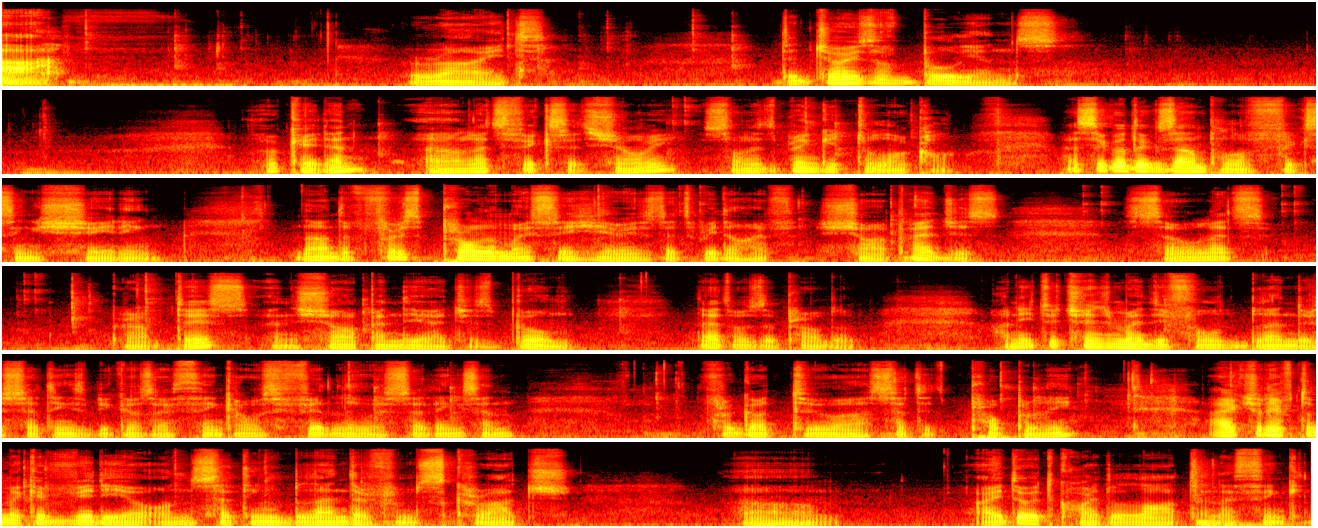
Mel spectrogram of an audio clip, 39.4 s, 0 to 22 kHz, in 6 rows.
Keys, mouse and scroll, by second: 1.0 shift+middle click, 1.3 scroll down 1, 1.5 KP_5, 2.5-2.8 scroll down 2, 2.8 shift+middle click, 3.0-3.5 shift+scroll up 3, 3.8 shift+middle click, 4.7 KP_5, 5.3 KP_5, 5.8-6.6 scroll down 6, 6.7 `, 7.6-8.2 scroll up 8, 8.6 shift+middle click, 9.9 /, 10.5 scroll up 2, 10.9 shift+middle click, 11.3-13.1 scroll down 2, 13.1 middle click, 15.0 Tab, 15.8 q, 17.6 ctrl+`, 20.0 q, 21.7 middle click, 22.5-22.9 scroll up 1, 22.9 middle click, 24.8 scroll down 4, 25.7 middle click, 25.7 `, 28.3 shift+middle click, 28.6 middle click, 30.5 scroll up 2, 30.5 `, 30.7 Tab, 31.6 shift+middle click, 31.9-32.3 scroll up 2, 32.0 Tab, 32.6 shift+scroll up 1, 32.7 shift+middle click, 33.0 Tab, 33.6 scroll down 2, 34.1 shift+middle click, 34.6 k.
